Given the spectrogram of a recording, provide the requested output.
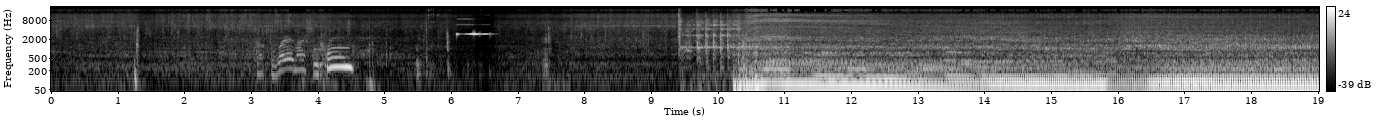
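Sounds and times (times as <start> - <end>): short high beep: 6.1 - 6.8
outboard motor starting and idling: 9.4 - 19.0.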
